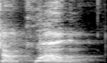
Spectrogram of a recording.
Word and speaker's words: Shanquella: Okay, so it's Shanquella.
